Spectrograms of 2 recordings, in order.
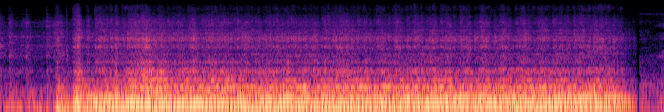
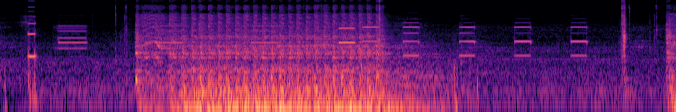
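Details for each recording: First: Pontiac GTO first start after refitting the fuel tank and jump-starting (battery dead, possibly a loose connection): engine fires within a second and runs steady and even for seven seconds before shutting off; starts and runs normally. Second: Rebuilt Pontiac GTO after fuel hose leak repair: chimes, then about three seconds of steady even cranking that never fires; no fuel pressure though pump heard, leak traced to faulty fitting, not hose.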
